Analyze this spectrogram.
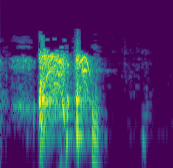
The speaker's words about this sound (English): Oh, that's about the first little cough I've had, friends. Don't criticise too much.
